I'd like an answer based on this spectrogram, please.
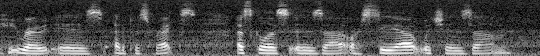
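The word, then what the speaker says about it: Aeschylus: Plato Plato taught Aristotle escalus you say it like an escalator escalus was a great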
